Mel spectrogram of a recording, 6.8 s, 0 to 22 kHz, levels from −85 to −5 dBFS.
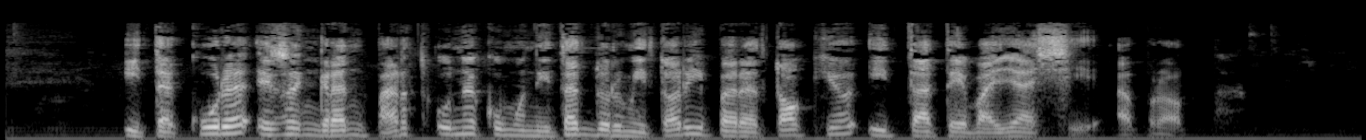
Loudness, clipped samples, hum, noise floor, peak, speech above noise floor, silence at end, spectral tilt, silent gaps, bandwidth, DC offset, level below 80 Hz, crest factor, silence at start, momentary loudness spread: -26 LUFS; under 0.1%; none; -61 dBFS; -6 dBFS; 33 dB; 0.9 s; -1.5 dB/octave; none; 11.5 kHz; under 0.1%; -58 dBFS; 24 dB; 0.65 s; 12 LU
